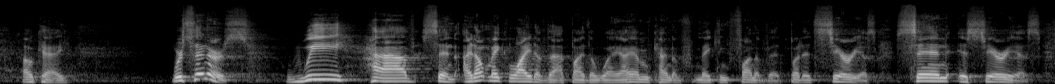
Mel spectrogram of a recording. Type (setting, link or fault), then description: setting, large echoing room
